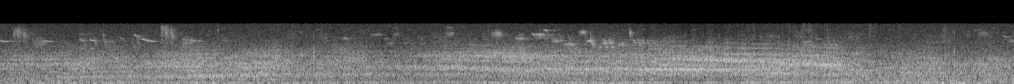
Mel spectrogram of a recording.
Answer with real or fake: real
